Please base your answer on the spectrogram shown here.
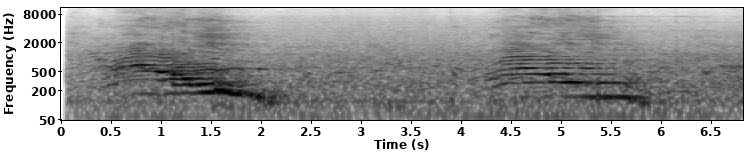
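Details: A tiger at the Denver Zoo, Colorado, on August 24, 2012, gives two drawn-out, moaning meows, each rising then falling, a few seconds apart.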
